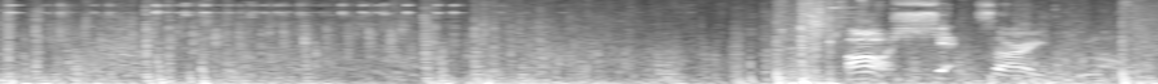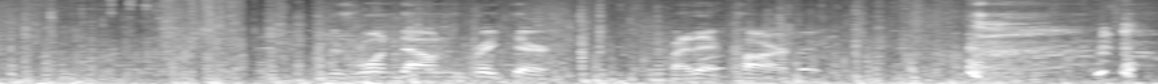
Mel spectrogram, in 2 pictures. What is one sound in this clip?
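Rifle shots crack in bursts.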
